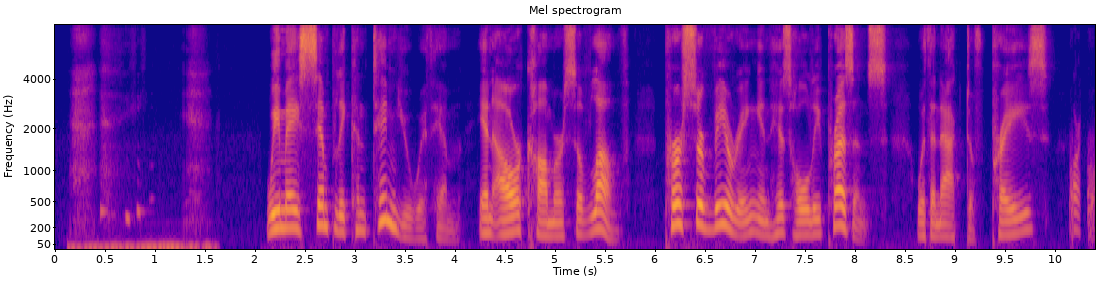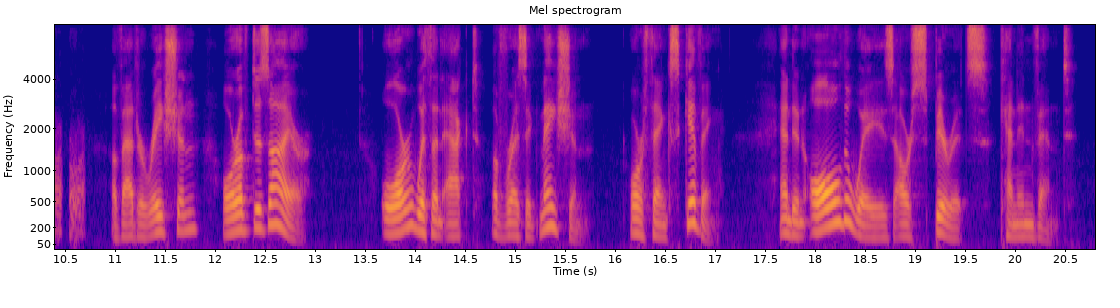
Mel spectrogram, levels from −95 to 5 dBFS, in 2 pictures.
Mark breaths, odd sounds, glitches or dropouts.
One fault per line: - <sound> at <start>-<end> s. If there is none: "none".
- laugh at 0.1-1.7 s
- laugh at 10.1-10.7 s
